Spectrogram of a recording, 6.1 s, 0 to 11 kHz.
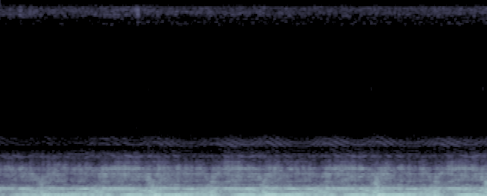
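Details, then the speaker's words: Mopar A-body Hemi Duster after installing the wiper transmission, with the wiper motor run off a 12 V battery charger. A steady low hum with an even sweep about every 1.5 seconds, no binding, and it speeds up slightly: normal wiper motor operation. "But at least we got her that far now. Wiper motor sounds good, too."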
